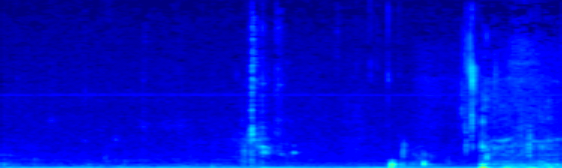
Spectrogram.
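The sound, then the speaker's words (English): Quiet mouth sounds of someone drinking water, with a few soft sips and wet swallows scattered over a low steady hum, without any talking. “Excuse me, I gotta get some water.”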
